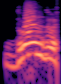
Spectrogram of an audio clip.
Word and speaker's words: द्वंद्व: अब उदाहरण में है अब जो है ये कह रहा है कि द्वंद द्वंद्व द्वंद्व समास पूरा उच्चारण होगा। द्वंद्व द्वंद्व जैसे हम लोग द्वंद बोलते हैं लेकिन द्वंद होता है।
